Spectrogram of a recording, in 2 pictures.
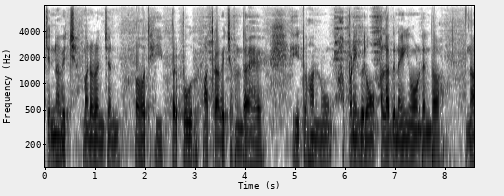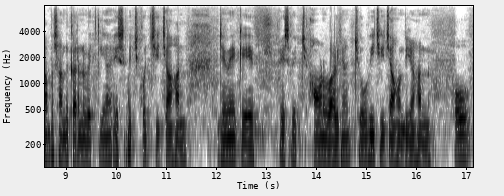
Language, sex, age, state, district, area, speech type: Punjabi, male, 30-45, Punjab, Mansa, rural, spontaneous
